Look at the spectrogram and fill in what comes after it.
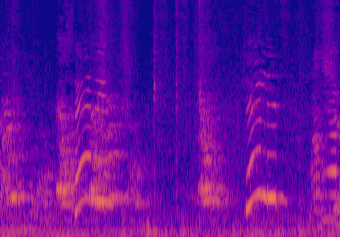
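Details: Pug and French bulldog puppies, all female, playing and scuffling together. Two short, high, arching yips rise and fall in pitch, about two seconds apart, with people talking over them throughout.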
